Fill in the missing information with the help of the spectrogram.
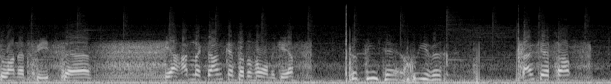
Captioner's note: Dutch language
